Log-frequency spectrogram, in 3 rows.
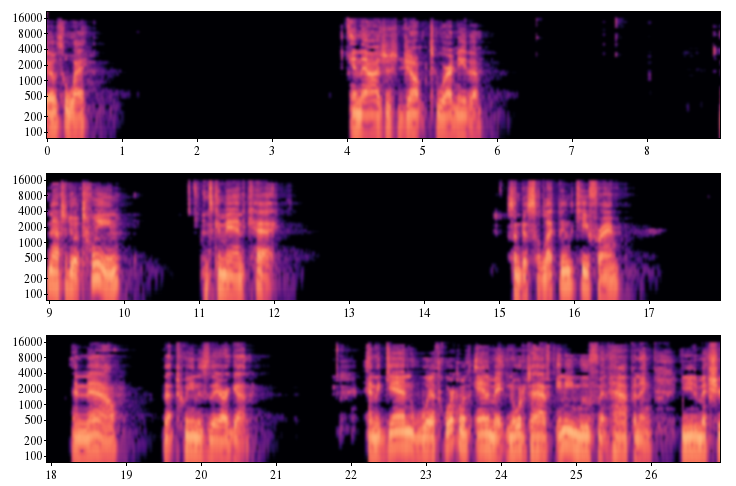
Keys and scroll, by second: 12.1 super+k.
